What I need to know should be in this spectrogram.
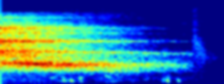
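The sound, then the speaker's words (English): A deep, slow exhale during a guided calming-breath exercise: one long, breathy rush of air, fairly loud at first and fading gradually to silence over about two seconds. “Let's take a deep breath in. Okay. Let that exhale out.”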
